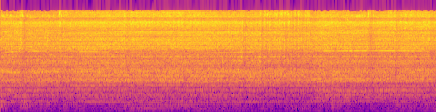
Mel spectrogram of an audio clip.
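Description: Reciprocating saw running steadily, its blade cutting into a Macintosh Classic II's plastic case and metal chassis.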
